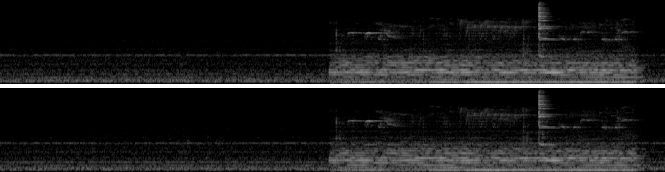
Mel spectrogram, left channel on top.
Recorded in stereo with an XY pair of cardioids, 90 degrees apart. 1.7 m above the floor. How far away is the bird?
About 4.5 m.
